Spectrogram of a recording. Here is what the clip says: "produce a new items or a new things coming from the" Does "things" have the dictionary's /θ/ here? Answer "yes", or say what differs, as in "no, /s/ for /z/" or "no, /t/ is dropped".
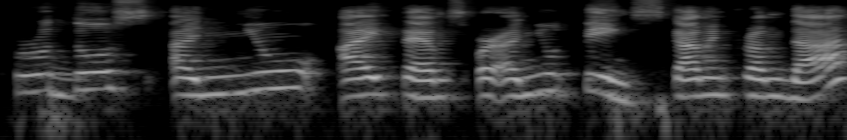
no, /t/ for /θ/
